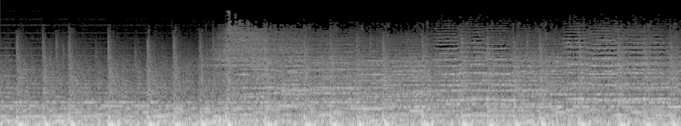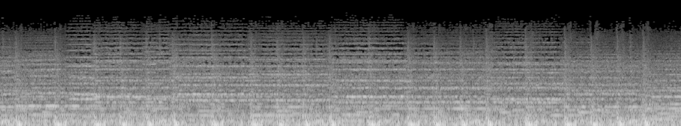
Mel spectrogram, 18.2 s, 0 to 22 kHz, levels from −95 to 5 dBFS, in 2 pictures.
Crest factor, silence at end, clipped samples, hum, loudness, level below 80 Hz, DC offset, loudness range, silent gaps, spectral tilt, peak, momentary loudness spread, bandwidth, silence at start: 14 dB; 0 s; under 0.1%; none; -18 LUFS; -18 dBFS; under 0.1%; 1 LU; none; -6.5 dB/octave; -2 dBFS; 2 LU; 10 kHz; 0 s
